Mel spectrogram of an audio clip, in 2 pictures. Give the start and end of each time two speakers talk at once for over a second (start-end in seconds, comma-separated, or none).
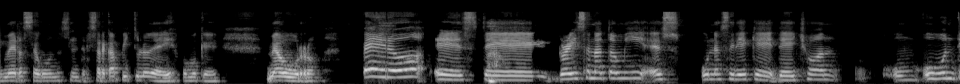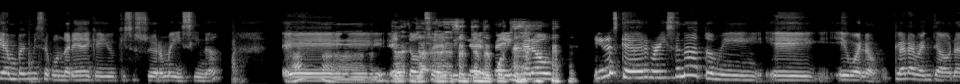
12.5-14.8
